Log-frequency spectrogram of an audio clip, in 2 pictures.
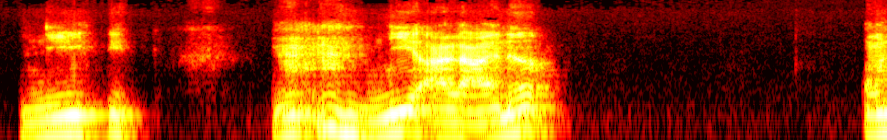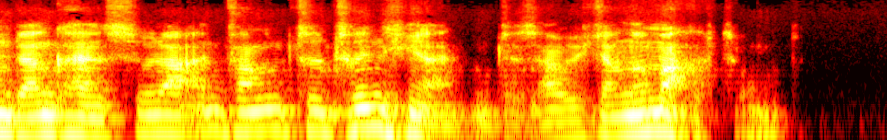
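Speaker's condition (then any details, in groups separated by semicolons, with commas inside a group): Spastic tetraparesis; from birth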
